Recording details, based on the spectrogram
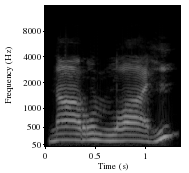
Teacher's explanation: نار الله, le la doit être alourdi.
